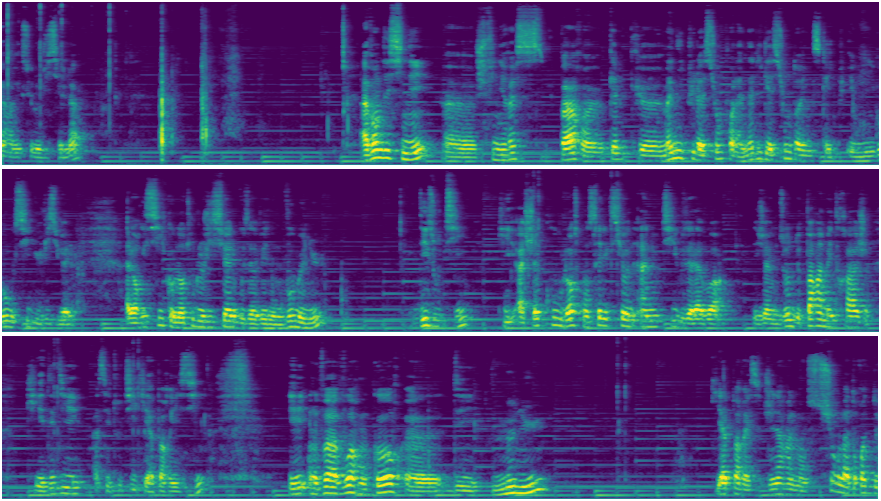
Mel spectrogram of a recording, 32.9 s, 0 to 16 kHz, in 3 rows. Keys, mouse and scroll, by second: 17.5 click, 22.5 click, 29.5 click.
